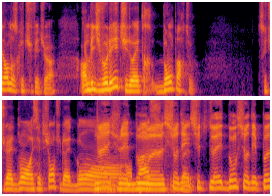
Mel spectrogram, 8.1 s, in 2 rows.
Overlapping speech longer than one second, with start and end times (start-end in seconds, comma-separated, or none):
5.4-6.8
